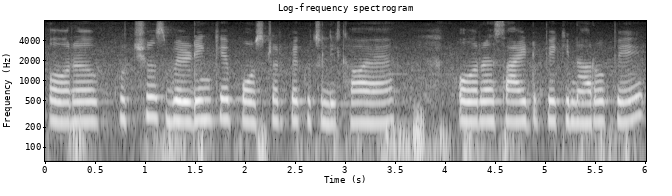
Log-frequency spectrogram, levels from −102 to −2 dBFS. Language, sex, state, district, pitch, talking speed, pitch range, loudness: Hindi, female, Punjab, Kapurthala, 245 Hz, 150 wpm, 240-250 Hz, -17 LUFS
